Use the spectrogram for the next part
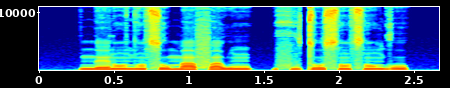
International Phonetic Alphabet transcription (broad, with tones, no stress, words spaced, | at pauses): nɛ˨ ɾɔ̃˨dɔ̃˨˦so˧ ma˦fa˧wũ˧ | fu˨to˧sɔ̃˨ sɔ̃˨ɡo˨˦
